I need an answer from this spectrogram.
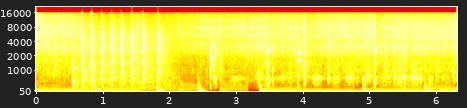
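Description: Ground beef and vegetables sizzling in a skillet as a wooden spoon stirs and scrapes through them, with a quick run of spoon clicks against the pan in the first couple of seconds. Low thumps recur about once a second underneath.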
